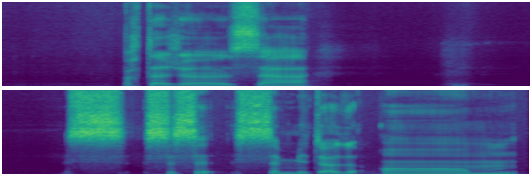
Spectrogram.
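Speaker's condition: Stuttering; severe blocking until end of high school and start of preparatory classes; ongoing stutter, still a challenge; formerly unable to say two words in a row, now frequent word repetitions and fillers; repeated sounds, blocks

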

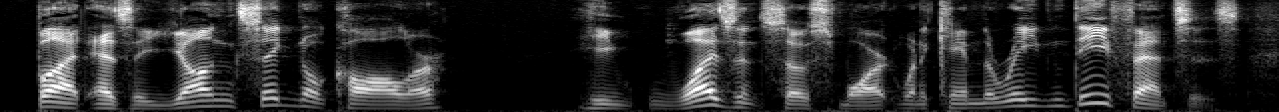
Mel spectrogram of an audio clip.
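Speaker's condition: No condition

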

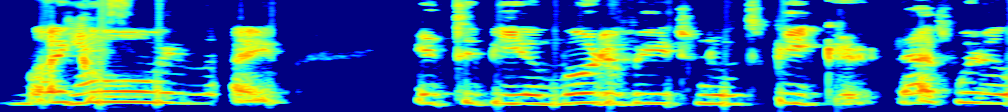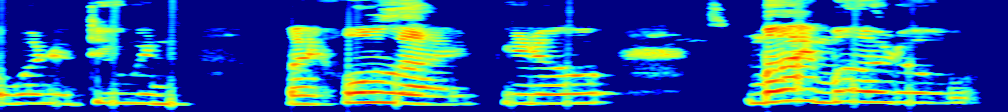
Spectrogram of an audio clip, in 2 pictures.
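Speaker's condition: Aicardi-Goutières syndrome; age 25, about 15 years since diagnosis, doing well now, tough a few years ago

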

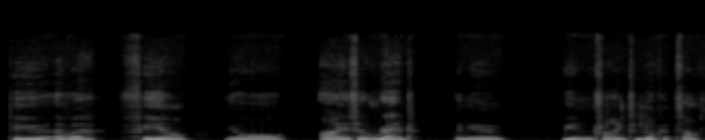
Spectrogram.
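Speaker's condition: Aphasia after stroke; aphasia after stroke affecting speaking, reading and writing, relearned counting through knitting; loses words mid-sentence, quieter voice, initially could not speak, speaking German with brother helped

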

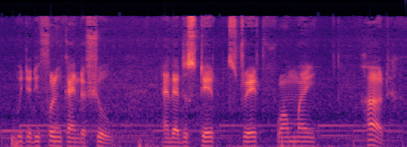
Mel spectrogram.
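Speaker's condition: No condition

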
